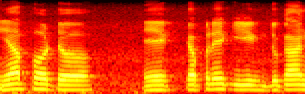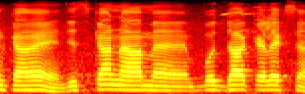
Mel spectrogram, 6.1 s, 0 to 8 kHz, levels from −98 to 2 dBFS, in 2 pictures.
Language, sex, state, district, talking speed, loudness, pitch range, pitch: Hindi, male, Bihar, West Champaran, 135 wpm, -17 LUFS, 145-155 Hz, 150 Hz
